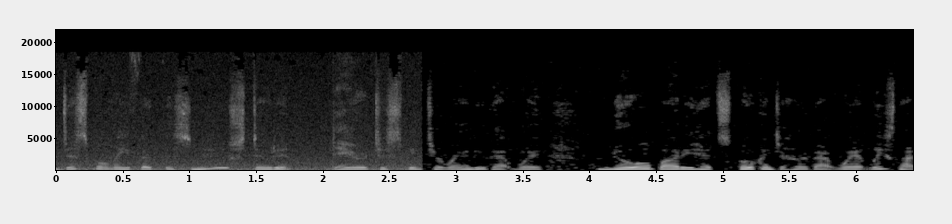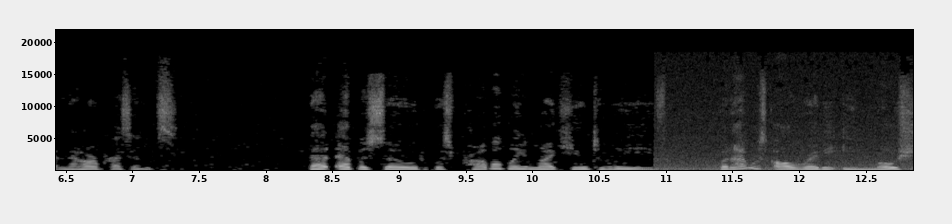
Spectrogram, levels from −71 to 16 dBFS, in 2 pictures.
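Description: Overdone noise removal runs from 2.74 s to 10.91 s, starting just after "student dared to speak" and lasting until "but I was". A noise suppressor set far too aggressively is pulling individual frequency bands down or shutting them off whenever their level sits close to its noise estimate. The room noise, about 14 dB below the speech, collapses into near silence scattered with twinkling specks, while the quieter parts of the speech are carved away with it.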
